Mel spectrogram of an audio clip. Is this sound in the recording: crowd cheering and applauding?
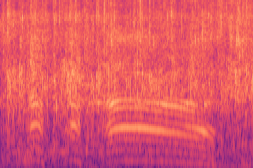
yes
